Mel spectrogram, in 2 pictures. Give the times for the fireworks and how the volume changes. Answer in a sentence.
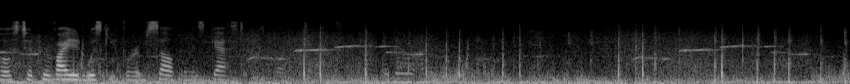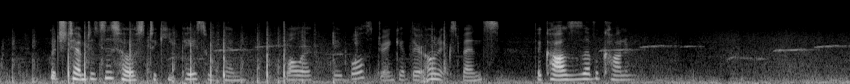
You can hear the fireworks from 2.6 to 13.0 s, getting louder.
